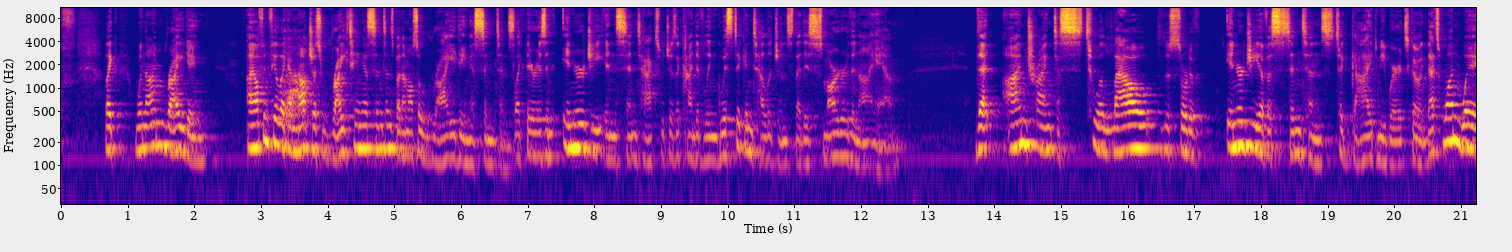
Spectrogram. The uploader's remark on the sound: at 2019 Writers' Block Festival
